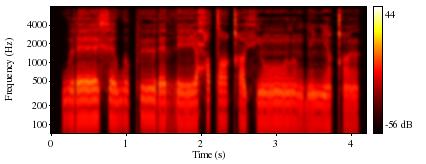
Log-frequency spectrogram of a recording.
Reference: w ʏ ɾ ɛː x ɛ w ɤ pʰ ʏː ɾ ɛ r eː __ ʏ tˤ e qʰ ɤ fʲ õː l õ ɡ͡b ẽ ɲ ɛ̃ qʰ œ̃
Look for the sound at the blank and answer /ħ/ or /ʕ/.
ħ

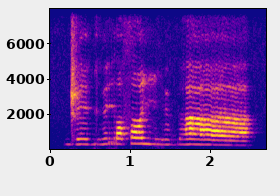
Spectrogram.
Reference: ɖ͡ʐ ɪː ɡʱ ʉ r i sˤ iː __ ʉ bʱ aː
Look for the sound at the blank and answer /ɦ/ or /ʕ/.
ɦ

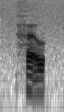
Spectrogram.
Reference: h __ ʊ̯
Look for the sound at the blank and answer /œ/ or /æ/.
œ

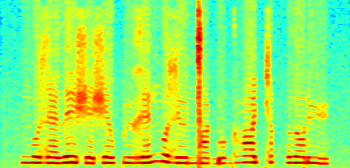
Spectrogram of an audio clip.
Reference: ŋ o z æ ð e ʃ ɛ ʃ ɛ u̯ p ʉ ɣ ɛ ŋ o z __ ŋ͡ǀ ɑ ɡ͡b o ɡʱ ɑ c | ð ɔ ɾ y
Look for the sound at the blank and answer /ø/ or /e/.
ø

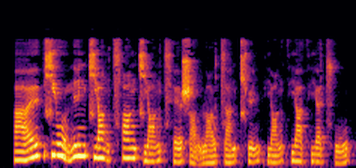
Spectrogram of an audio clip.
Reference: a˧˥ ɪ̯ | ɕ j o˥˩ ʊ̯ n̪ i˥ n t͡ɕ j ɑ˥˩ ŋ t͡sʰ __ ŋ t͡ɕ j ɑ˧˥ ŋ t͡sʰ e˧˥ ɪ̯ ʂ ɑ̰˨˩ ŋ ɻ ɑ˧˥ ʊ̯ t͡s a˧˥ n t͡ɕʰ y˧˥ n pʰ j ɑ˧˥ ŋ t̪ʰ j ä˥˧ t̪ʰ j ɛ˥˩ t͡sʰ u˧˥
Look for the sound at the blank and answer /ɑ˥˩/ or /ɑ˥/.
ɑ˥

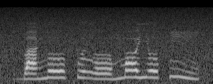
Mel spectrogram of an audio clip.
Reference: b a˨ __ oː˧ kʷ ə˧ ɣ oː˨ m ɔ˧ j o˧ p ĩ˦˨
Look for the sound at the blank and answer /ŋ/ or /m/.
ŋ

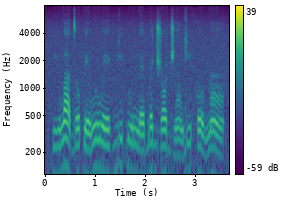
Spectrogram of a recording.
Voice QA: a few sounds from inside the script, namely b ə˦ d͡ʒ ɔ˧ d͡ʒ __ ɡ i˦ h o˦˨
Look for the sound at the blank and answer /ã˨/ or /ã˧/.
ã˨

